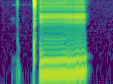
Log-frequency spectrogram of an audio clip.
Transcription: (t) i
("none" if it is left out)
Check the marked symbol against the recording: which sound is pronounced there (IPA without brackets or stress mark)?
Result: tʼ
